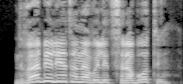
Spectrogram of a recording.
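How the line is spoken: Yelling. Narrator (Russian): орал Тимофей

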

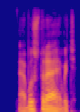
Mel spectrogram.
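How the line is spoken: Inner grumble. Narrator (Russian): мысленно проворчал Антон

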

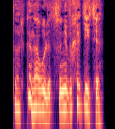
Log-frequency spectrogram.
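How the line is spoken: Pleading aunt. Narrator (Russian): взмолилась тетушка

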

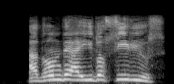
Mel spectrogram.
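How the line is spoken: Shouting. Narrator (Spanish): le gritó Harry

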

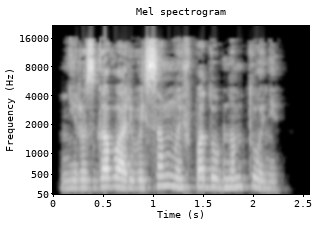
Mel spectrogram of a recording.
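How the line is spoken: Stern interruption. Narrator (Russian): Строго перебил ее Игорь таким голосом

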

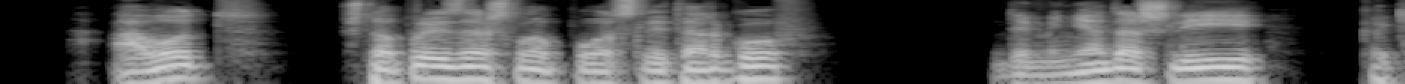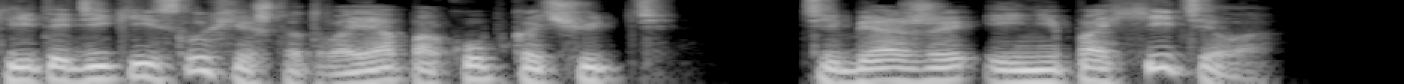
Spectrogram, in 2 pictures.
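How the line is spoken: Even tone. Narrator (Russian): ровным тоном произнес Абрахам

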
